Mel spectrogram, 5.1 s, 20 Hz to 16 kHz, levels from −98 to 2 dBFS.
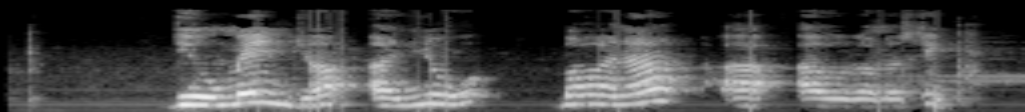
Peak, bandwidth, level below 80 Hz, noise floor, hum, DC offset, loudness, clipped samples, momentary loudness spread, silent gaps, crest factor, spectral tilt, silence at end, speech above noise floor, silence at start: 0 dBFS; 10.5 kHz; -56 dBFS; -56 dBFS; none; under 0.1%; -17 LUFS; under 0.1%; 16 LU; none; 18 dB; -4.5 dB/octave; 0.25 s; 40 dB; 0.85 s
